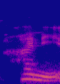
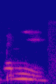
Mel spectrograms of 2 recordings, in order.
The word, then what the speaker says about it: Honi: And also, the proper pronunciation of my name is Honi. It's Oh, HoniB. honey. So honey, like what you eat.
